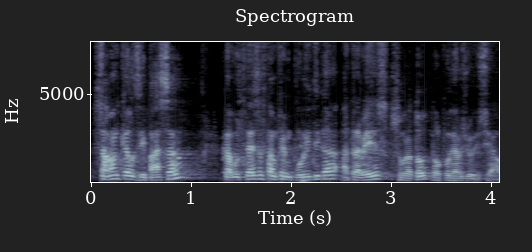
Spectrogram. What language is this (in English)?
Catalan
